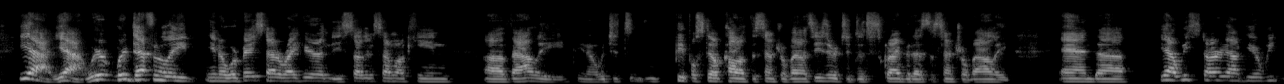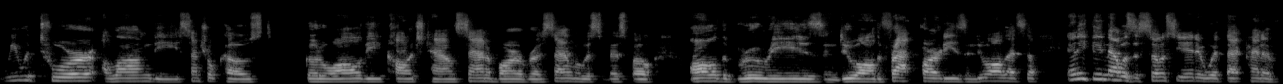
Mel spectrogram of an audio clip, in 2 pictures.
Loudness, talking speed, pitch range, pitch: -31 LUFS, 205 wpm, 130-160 Hz, 140 Hz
